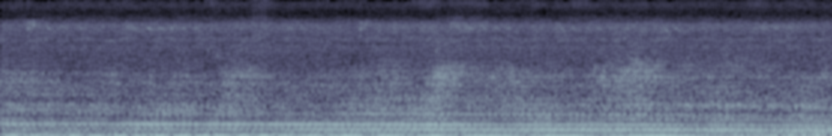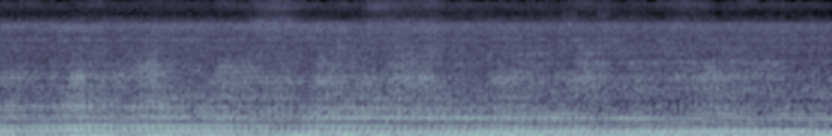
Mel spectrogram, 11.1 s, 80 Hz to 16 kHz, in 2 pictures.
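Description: Ferrari Purosangue's V12 engine idling steadily, its pitch easing down slightly over several seconds.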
